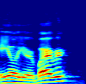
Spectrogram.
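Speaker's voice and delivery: put-on loud, heavy Florida accent laid on thick. Retelling a phone call from a friend: imitating a thick Florida accent. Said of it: "with the biggest Florida accent".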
